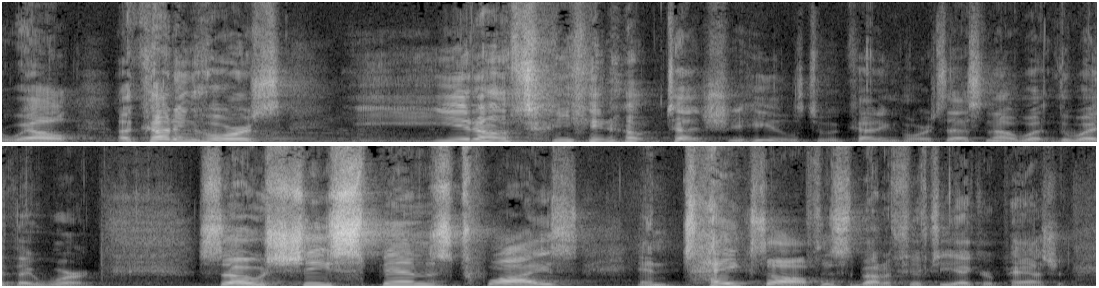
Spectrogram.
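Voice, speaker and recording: A man tells a story live to an audience in a folksy, colloquial way, drawing out his phrases and pausing as he goes. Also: on the high side, a little mellow.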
